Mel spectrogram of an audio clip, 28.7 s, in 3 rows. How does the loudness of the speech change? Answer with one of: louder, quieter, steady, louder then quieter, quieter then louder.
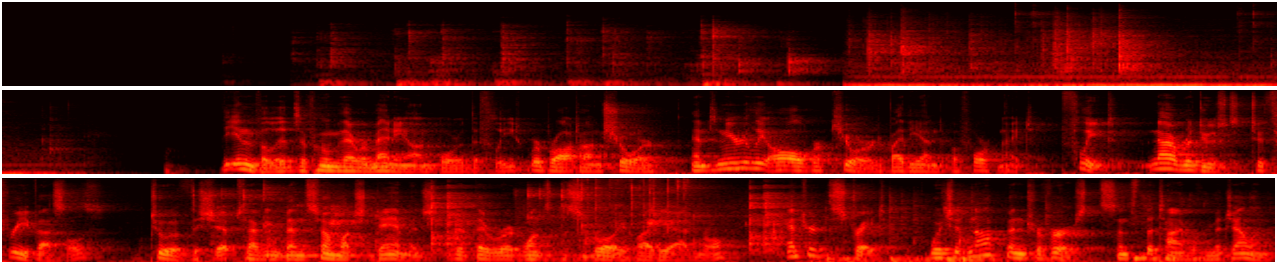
steady.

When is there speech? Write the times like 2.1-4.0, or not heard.
10.8-28.6.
